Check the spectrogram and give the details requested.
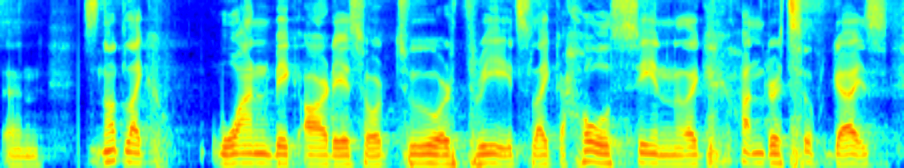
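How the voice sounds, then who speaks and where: A man with a fairly low voice chats casually on a conference panel. He leans on fillers and stays easygoing. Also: a little mellow.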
